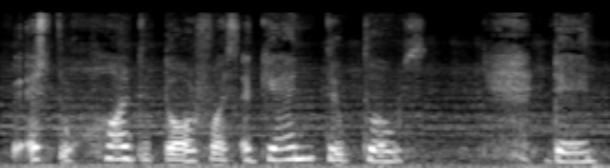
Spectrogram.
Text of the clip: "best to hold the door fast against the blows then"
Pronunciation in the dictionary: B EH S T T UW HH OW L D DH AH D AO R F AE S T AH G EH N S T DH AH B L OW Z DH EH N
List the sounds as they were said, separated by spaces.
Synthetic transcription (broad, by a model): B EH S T T UW HH OW L D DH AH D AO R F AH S AH G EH N T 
